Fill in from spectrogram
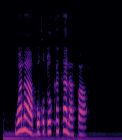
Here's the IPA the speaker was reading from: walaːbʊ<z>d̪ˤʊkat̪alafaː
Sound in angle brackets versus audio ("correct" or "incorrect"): incorrect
